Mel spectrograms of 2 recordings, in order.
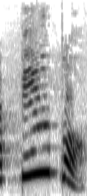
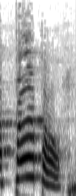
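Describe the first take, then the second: First: "pupil" said as "pi-pồ", stress on the first syllable; "pupil" with a clear "pi" at the start, not "purple"; correct pupil. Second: "purple" said in place of "pupils"; imitating a misread, "purple" for "pupils"; wrong reading as purple. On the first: Teacher models the right "pupil" for the class. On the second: Teacher mimics a student's wrong "purple" instead of "pupils". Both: Shown as a demonstration. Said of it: "Mà phải đọc là pupil".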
